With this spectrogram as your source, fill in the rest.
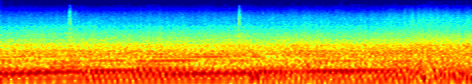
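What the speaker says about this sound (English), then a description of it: "I'm in second gear at the moment. I'm going to put my foot down" A Mercedes AMG GT S engine pulls hard in second gear, a steady loud drone with rising harmonics running the whole time, close and continuous with no talking.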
